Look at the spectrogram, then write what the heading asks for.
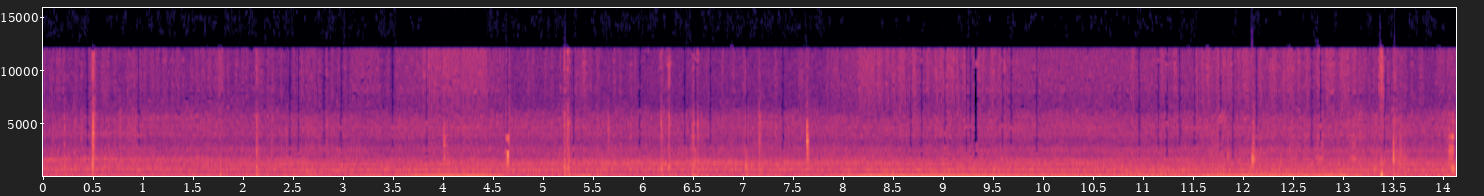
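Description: Mitsubishi Pajero Mini's 660 cc four-cylinder engine and performance muffler, heard from inside the cabin as the little SUV pulls away and drives. The engine note rises briefly about four seconds in, then again for a longer pull from about eight seconds in. There is a single sharp knock about a second before the end.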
